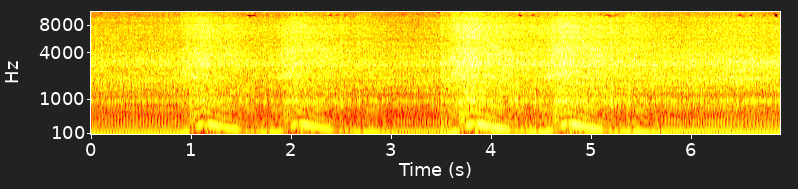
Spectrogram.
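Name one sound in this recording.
A motorcycle engine revs sharply several times.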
